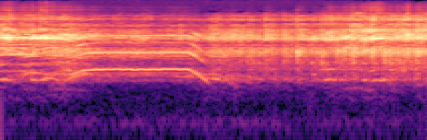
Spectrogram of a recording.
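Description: A man singing into a microphone, holding one long note that falls away about two seconds in, with a thin, tinny sound and no low end, as from a phone recording.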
